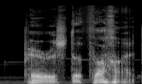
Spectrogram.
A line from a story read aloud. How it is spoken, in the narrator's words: I said with a chuckle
